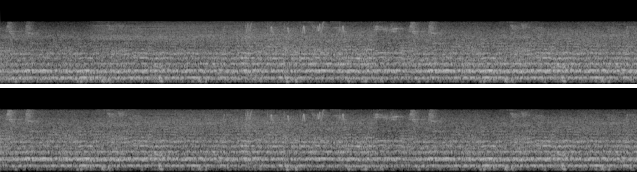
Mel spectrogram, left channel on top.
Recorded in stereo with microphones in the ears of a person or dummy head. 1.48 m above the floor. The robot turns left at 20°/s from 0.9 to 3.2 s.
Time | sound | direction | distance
0.0 | an insect | 145° right | ?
